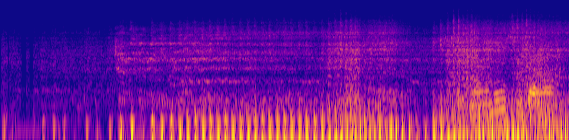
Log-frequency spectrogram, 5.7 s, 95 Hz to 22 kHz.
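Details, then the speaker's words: 2016 Honda Beat FI scooter idling right after throttle body cleaning and IACV sensor removal/refit: small single thumps at a quick, even pulse with no misses; smooth, normal idle even before idle adjustment. "ya suaranya halus langsamnya juga normal padahal belum saya Setel ya"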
